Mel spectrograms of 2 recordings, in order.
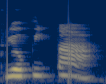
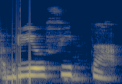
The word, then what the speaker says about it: Bryophyta: ngomongin bahasa Latin eh phy itu bacanya v tapi entah kenapa eh bibir saya lidah Saya tuh Indonesia banget gitu ya bacanya talopita gitu briopita padahal harusnya Kal Vita briovita teridovita gitu tapi y wiso gitu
